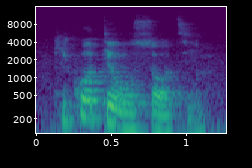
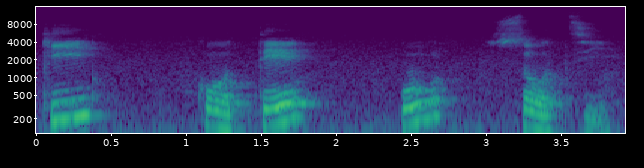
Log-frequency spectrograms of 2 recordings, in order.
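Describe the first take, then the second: First: The phrase is said quickly. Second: The phrase is said at a normal pace.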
